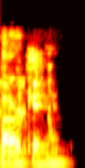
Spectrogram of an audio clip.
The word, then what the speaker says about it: Bayer-Cahan: the representative, Rebecca. Bayer-Cahan. Pronounce her last name. Yes, Bayer-Cahan. Yes, thank you.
